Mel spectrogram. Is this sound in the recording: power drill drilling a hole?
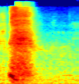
no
